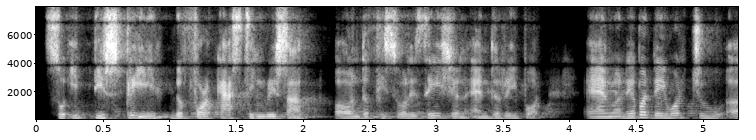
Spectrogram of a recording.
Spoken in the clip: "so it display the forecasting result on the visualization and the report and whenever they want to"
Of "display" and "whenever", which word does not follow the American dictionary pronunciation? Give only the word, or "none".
whenever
